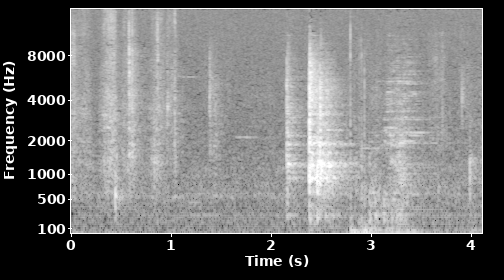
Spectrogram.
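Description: Light knocks and clinks of an iron hoe blade being handled against its eucalyptus wood handle, with one louder metallic clatter a little over two seconds in.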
